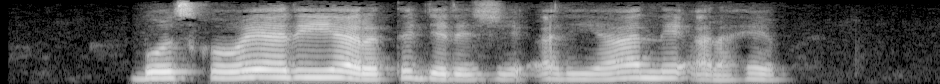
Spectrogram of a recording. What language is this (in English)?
Kinyarwanda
